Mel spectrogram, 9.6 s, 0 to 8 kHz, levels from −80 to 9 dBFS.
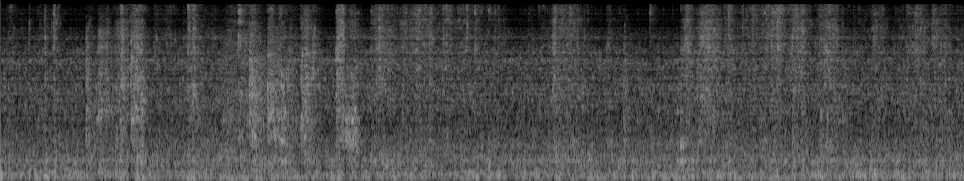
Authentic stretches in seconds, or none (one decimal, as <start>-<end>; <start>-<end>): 2.2-2.8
